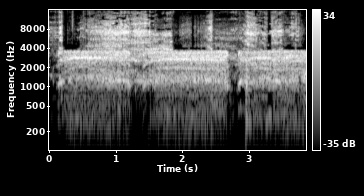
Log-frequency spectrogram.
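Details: Peregrine falcon at Kawęczyn while eating a snack, 20 05 22: one long, continuous, harsh wailing cry, briefly broken near the end and then resumed.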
